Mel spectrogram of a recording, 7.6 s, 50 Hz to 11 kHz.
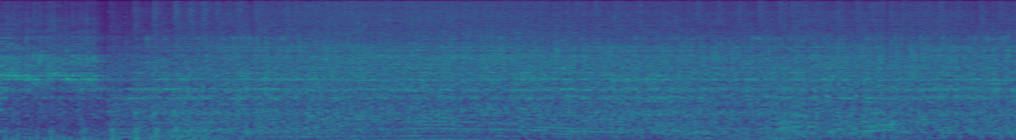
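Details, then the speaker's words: Polaris Trail Boss 250 4x4 two-stroke ATV, bought as junk, idling with clutch removed after carb cleaning and new starter: busy, buzzy, rattly top end but the earlier screech is gone; owner suspects clutch was installed wrong or worn out. "all right so it's a lot quieter without the clutch so that's good"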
